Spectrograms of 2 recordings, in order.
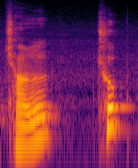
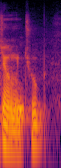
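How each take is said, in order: First: The word begins with a voiceless ch sound. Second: The word begins with a voiced j sound. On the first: The speaker calls it right. "c'est vraiment Changchup" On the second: The speaker calls it wrong. "c'est pas Jiangchup"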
